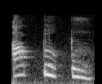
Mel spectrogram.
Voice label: chat

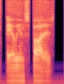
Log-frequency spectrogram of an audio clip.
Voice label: alien spot

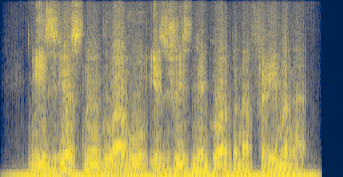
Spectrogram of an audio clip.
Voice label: announcer

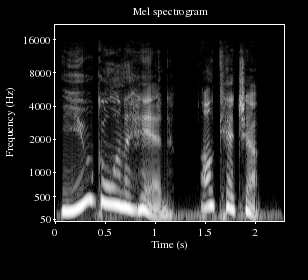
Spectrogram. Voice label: go on, scientist female

